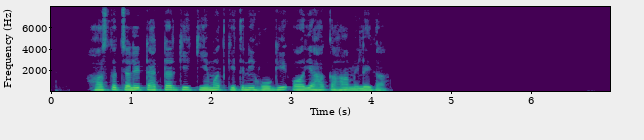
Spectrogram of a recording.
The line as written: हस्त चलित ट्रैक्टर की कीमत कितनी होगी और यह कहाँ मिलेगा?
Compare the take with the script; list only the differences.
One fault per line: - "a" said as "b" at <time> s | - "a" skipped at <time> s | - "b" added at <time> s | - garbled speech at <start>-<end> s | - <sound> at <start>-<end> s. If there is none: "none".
none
